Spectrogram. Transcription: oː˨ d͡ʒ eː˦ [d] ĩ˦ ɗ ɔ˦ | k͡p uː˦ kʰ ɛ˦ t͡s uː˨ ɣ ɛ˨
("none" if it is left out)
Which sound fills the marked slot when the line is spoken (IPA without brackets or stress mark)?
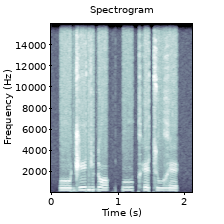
d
